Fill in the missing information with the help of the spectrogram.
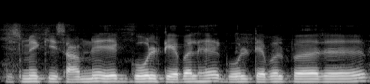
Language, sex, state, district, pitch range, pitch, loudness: Hindi, male, Bihar, Patna, 125-135 Hz, 130 Hz, -14 LUFS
